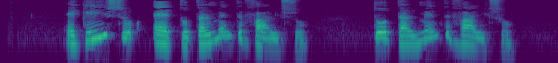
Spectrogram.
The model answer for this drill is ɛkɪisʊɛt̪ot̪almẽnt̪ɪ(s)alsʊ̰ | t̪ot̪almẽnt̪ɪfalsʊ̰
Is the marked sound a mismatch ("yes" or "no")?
yes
